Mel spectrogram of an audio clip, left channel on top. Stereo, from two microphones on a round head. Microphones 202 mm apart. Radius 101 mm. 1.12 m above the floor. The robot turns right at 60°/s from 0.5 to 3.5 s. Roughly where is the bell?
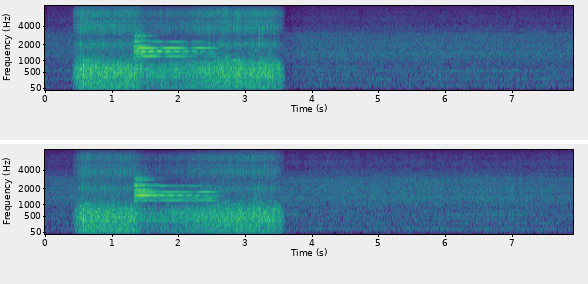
Behind left.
